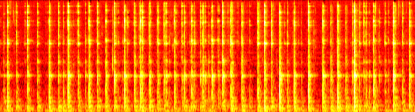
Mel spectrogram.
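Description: An opera light is tapped rapidly and repeatedly, giving a steady run of short, dry clinks. Each tap dies away almost at once, with most of the sound weight in the low range.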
